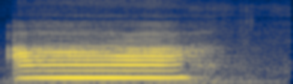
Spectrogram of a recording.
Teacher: first tone is high and steady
